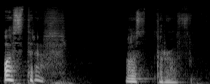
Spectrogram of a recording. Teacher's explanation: Ja, wird mit zwei O's geschrieben und mit W am Ende, aber dieses W wird wie F eher ausgesprochen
